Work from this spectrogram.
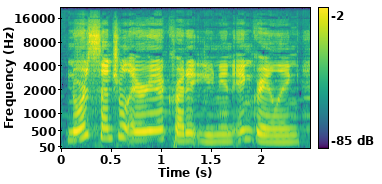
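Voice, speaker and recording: Female radio sponsor announcer, bright and higher-pitched, scripted copy, music in the mix. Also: a little fast, distant mic.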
